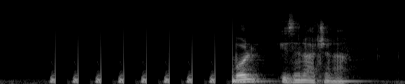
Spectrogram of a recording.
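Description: From 0.55 to 2.33 s the speech breaks into a stutter with silent gaps: one 110 ms fragment repeats eight times with 119 ms of digital silence between, a 228 ms cycle. A stalled stream retrying is the likely cause. The waveform shows identical blocks separated by flat silent stretches, and the spectrogram shows matching vertical slices with blank columns between.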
